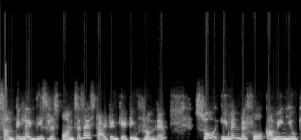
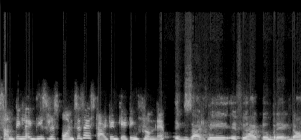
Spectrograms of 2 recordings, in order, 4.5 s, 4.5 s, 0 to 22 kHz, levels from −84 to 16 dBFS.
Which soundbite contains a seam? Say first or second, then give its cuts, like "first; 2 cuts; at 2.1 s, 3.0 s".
second; 1 cut; at 2.5 s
